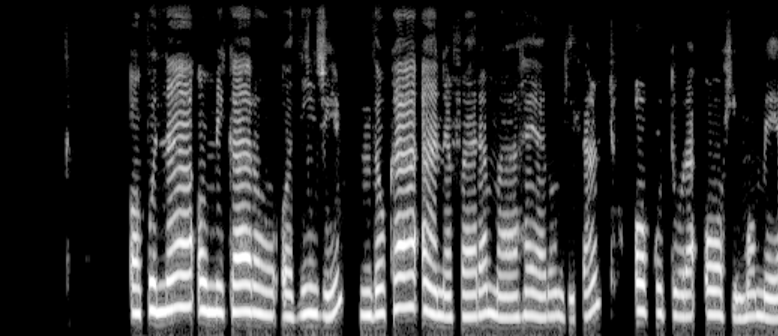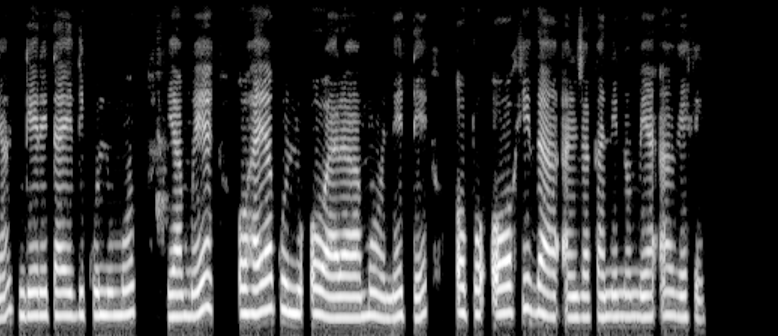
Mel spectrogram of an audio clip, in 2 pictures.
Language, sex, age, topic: Oshiwambo, female, 36-49, agriculture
